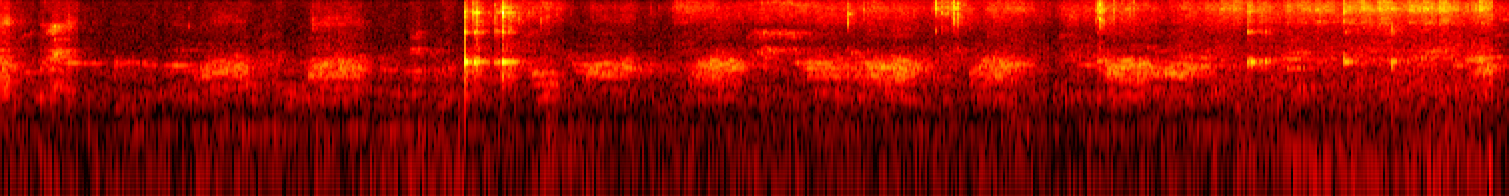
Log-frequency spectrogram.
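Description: Crows cawing, a run of short, harsh calls repeated every half second or so, with two sharp clicks about three seconds in.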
